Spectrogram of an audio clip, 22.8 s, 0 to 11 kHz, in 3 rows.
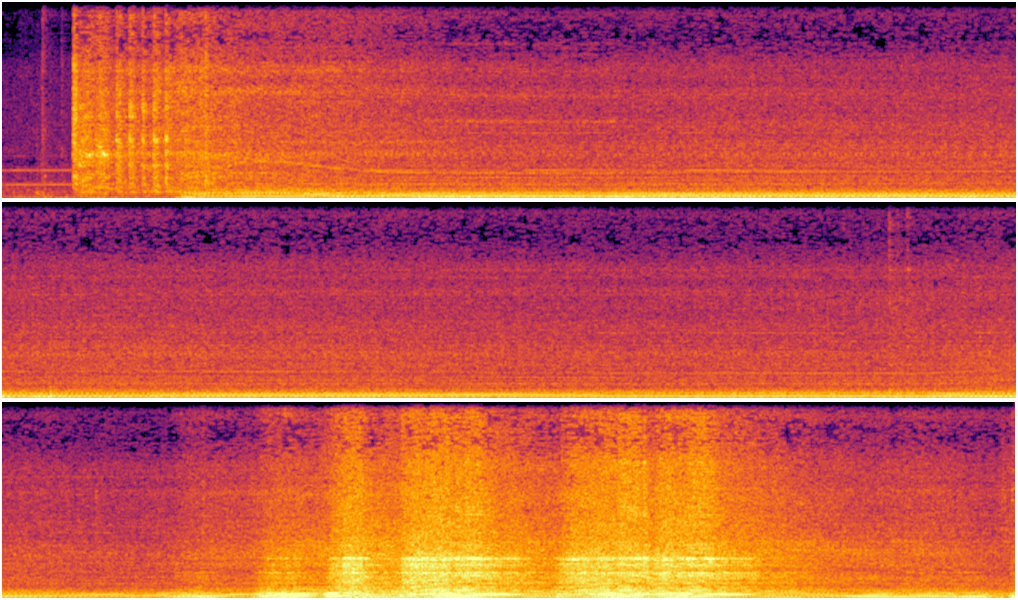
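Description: A Lexus GS300 with its stock muffler starts up and settles into a steady, smooth idle, then near the end is revved several times in quick rising and falling pulls, close and without talk.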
